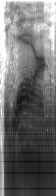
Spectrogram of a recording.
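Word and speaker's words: Laugharne: In 1976, I went to Wales, and in order to get to the little village where he lived, which is Larn, which is one syllable, but it's spelled like it's 20 syllables. it's L-A-U-G-H-A-R-N-E, Larn, a tiny village.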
